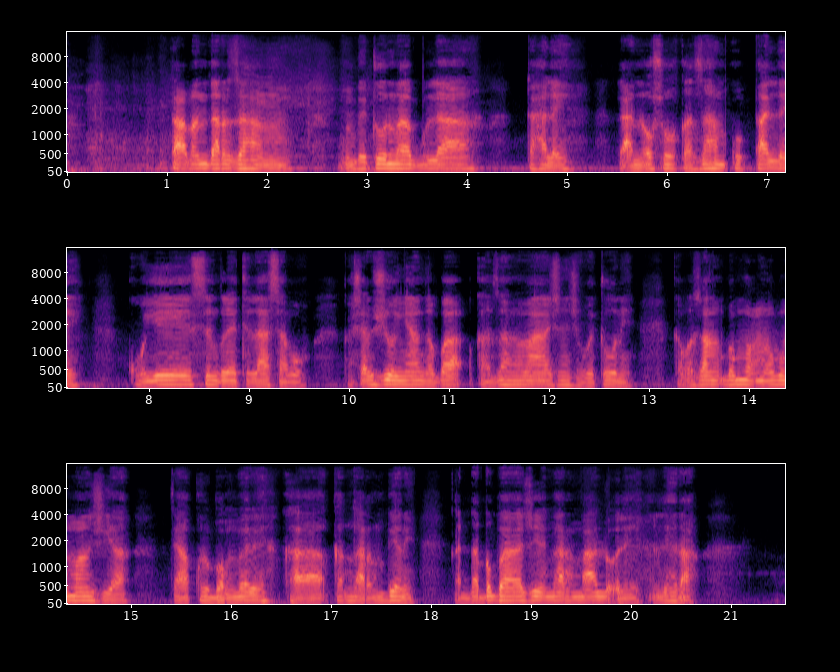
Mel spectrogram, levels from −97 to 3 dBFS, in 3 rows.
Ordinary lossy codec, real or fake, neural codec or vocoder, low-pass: AAC, 48 kbps; fake; codec, 32 kHz, 1.9 kbps, SNAC; 14.4 kHz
